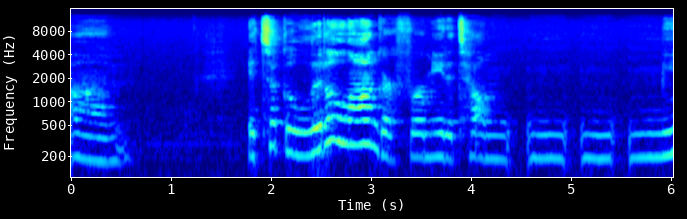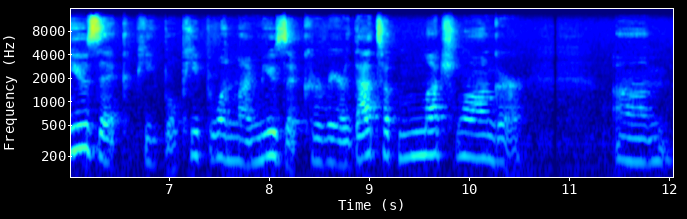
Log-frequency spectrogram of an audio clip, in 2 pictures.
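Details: Adult woman with mild to moderate stuttering, long hidden (covert stuttering) with silent blocks, who has had speech therapy; stuttering.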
